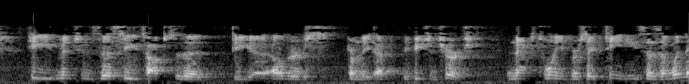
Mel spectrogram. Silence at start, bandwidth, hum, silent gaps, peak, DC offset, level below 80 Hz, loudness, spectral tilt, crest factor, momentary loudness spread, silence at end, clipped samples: 0 s; 10.5 kHz; none; none; 0 dBFS; under 0.1%; -58 dBFS; -17 LUFS; 0 dB/octave; 20 dB; 5 LU; 0 s; under 0.1%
